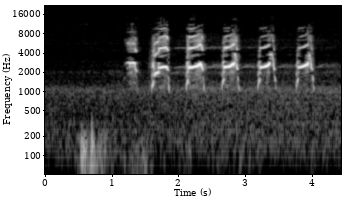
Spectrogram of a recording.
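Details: Two Harbors nest on 16 July 2022, with a juvenile female bald eagle waiting for food as her father delivers only fluff. Six evenly spaced, shrill, squealing high notes sound about twice a second.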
